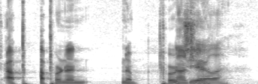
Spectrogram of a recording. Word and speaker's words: Aparna Nancherla: Like Aparna Nancherla? – What?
